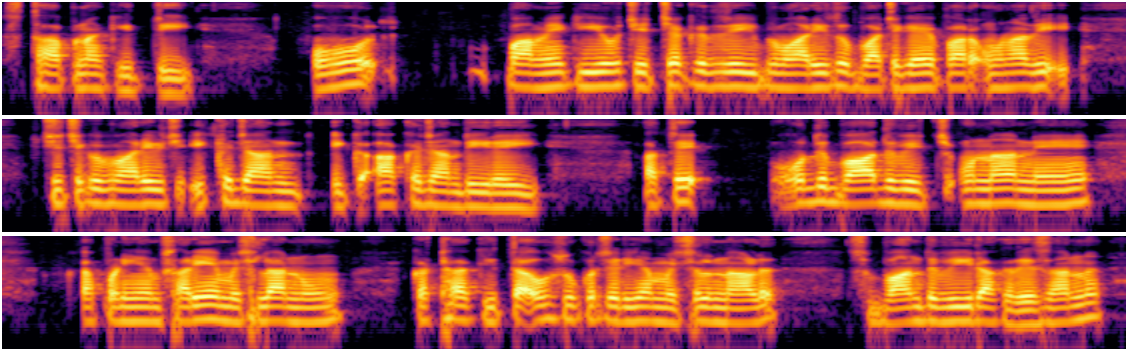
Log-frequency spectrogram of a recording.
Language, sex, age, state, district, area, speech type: Punjabi, male, 30-45, Punjab, Tarn Taran, urban, spontaneous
